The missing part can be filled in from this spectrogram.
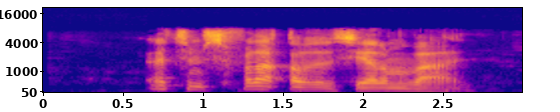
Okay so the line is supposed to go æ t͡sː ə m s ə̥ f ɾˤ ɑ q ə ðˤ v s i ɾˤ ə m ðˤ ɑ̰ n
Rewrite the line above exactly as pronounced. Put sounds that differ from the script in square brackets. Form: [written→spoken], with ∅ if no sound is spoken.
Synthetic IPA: æ t͡sː ə m s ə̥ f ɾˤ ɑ q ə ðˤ [v→ð] s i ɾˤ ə m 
